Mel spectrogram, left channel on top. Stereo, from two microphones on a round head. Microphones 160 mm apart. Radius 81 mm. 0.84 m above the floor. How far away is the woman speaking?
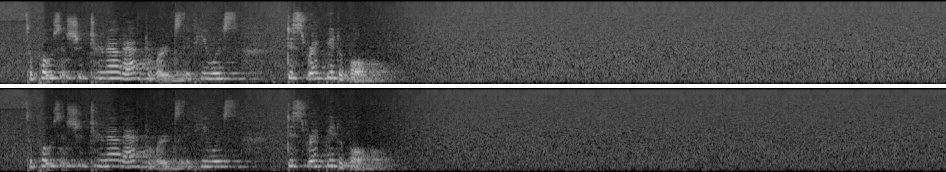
About 4 m.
